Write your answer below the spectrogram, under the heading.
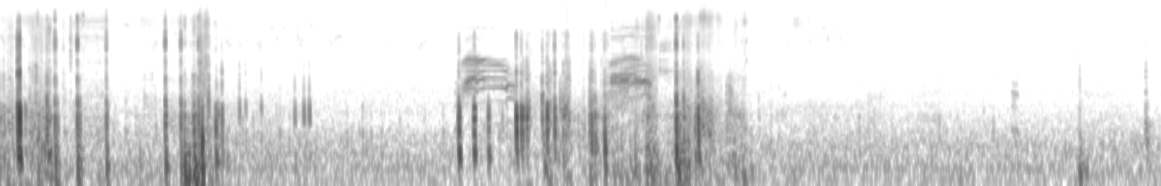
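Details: Two plaintive meows from a domestic cat arrive mid-recording, surrounded by knocking, tapping and handling noises before and after.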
